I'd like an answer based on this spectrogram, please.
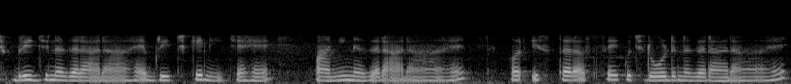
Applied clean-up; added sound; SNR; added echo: none; none; none; none.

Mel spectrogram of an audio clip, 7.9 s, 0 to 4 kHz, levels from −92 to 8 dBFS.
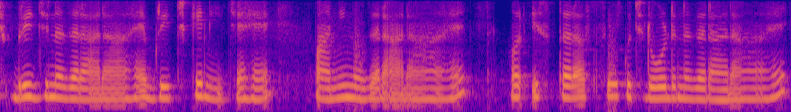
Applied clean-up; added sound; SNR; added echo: neural separator model SepFormer DNS4.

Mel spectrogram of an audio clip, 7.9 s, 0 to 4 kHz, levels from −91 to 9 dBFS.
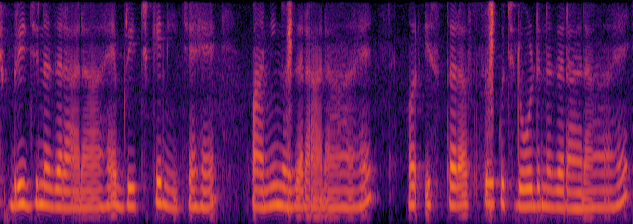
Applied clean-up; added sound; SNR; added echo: neural mask model Resemble Enhance denoiser.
